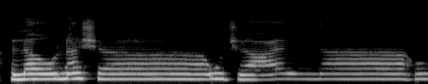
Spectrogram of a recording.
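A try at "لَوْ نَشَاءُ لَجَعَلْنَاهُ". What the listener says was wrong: जअल से पहले ला भी है।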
